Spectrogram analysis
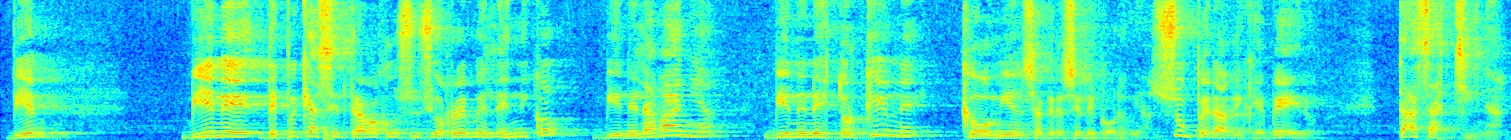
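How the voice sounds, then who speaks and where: A man with a high-pitched voice and an Argentine accent hosts an interview, laying out his points emphatically in lists peppered with interjections. His voice carries a roomy echo. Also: animated, a little slow, darkish tone. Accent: Argentine Spanish. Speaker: TV interview host. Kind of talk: interview questions and commentary.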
